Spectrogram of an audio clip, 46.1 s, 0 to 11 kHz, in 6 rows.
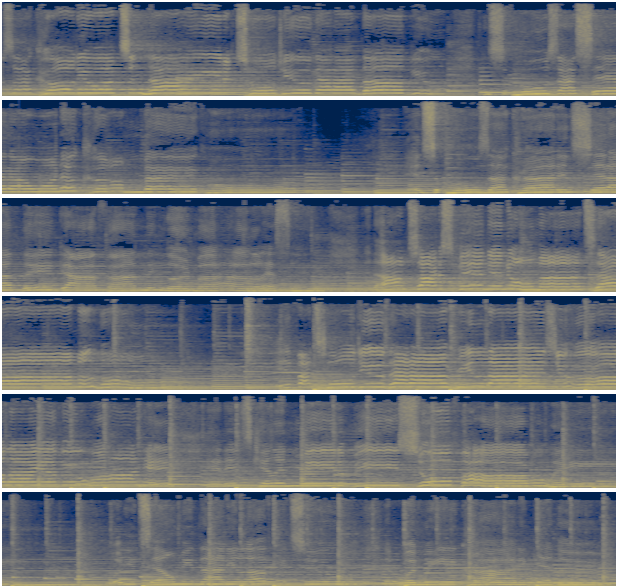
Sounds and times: Female singing: 0:00.0 - 0:11.5, 0:12.7 - 0:25.3, 0:26.5 - 0:38.9, 0:39.6 - 0:46.0
Music: 0:00.0 - 0:46.0.

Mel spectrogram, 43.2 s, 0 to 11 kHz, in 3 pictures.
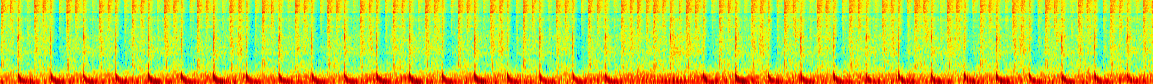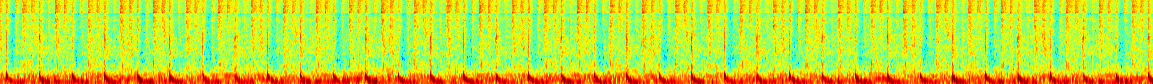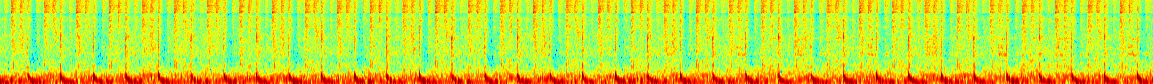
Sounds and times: Techno: 0:00.0 - 0:43.2.

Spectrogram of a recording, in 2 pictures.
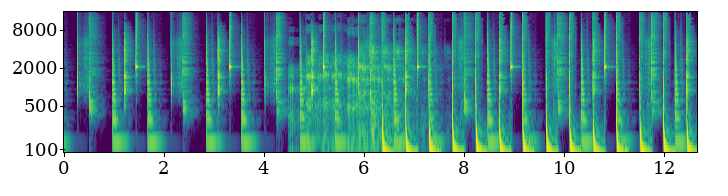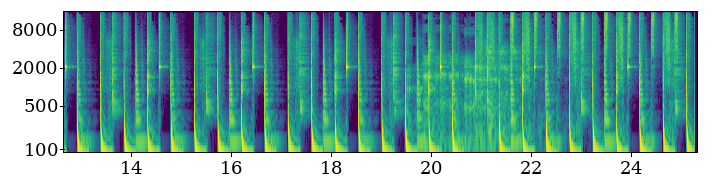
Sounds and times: Electronica: 0:04.5 - 0:10.0, 0:15.6 - 0:25.3
Dance music: 0:04.5 - 0:25.3.

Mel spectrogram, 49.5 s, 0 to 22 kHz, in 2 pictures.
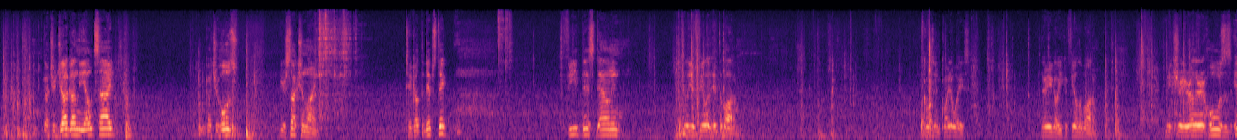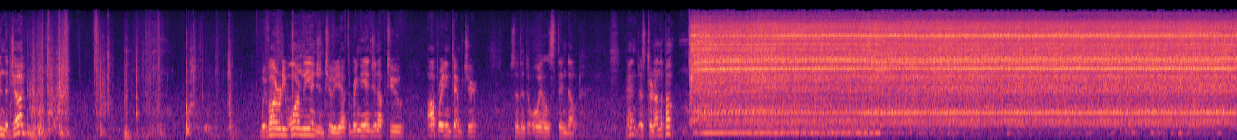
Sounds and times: Speech: 0:00.8 - 0:02.4, 0:04.1 - 0:04.8, 0:05.6 - 0:06.4, 0:08.1 - 0:09.0, 0:11.2 - 0:12.5, 0:13.5 - 0:14.8, 0:18.4 - 0:19.4, 0:20.8 - 0:22.0, 0:23.3 - 0:25.4, 0:29.9 - 0:34.3, 0:35.0 - 0:36.4, 0:37.2 - 0:38.2.

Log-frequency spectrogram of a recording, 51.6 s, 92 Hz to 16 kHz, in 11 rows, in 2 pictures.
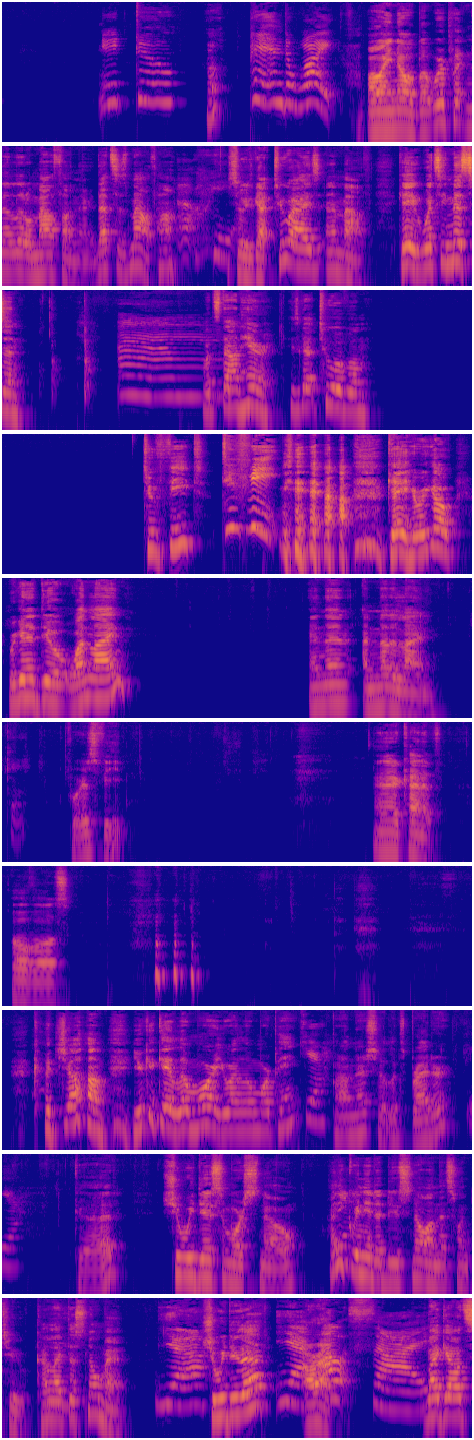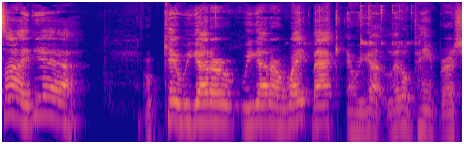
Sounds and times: Child speech, kid speaking: 0:01.0 - 0:01.9, 0:02.5 - 0:03.4, 0:06.4 - 0:07.2, 0:10.6 - 0:11.6, 0:16.3 - 0:17.0, 0:35.8 - 0:36.3, 0:37.5 - 0:37.9, 0:40.9 - 0:41.4, 0:43.8 - 0:46.8.

